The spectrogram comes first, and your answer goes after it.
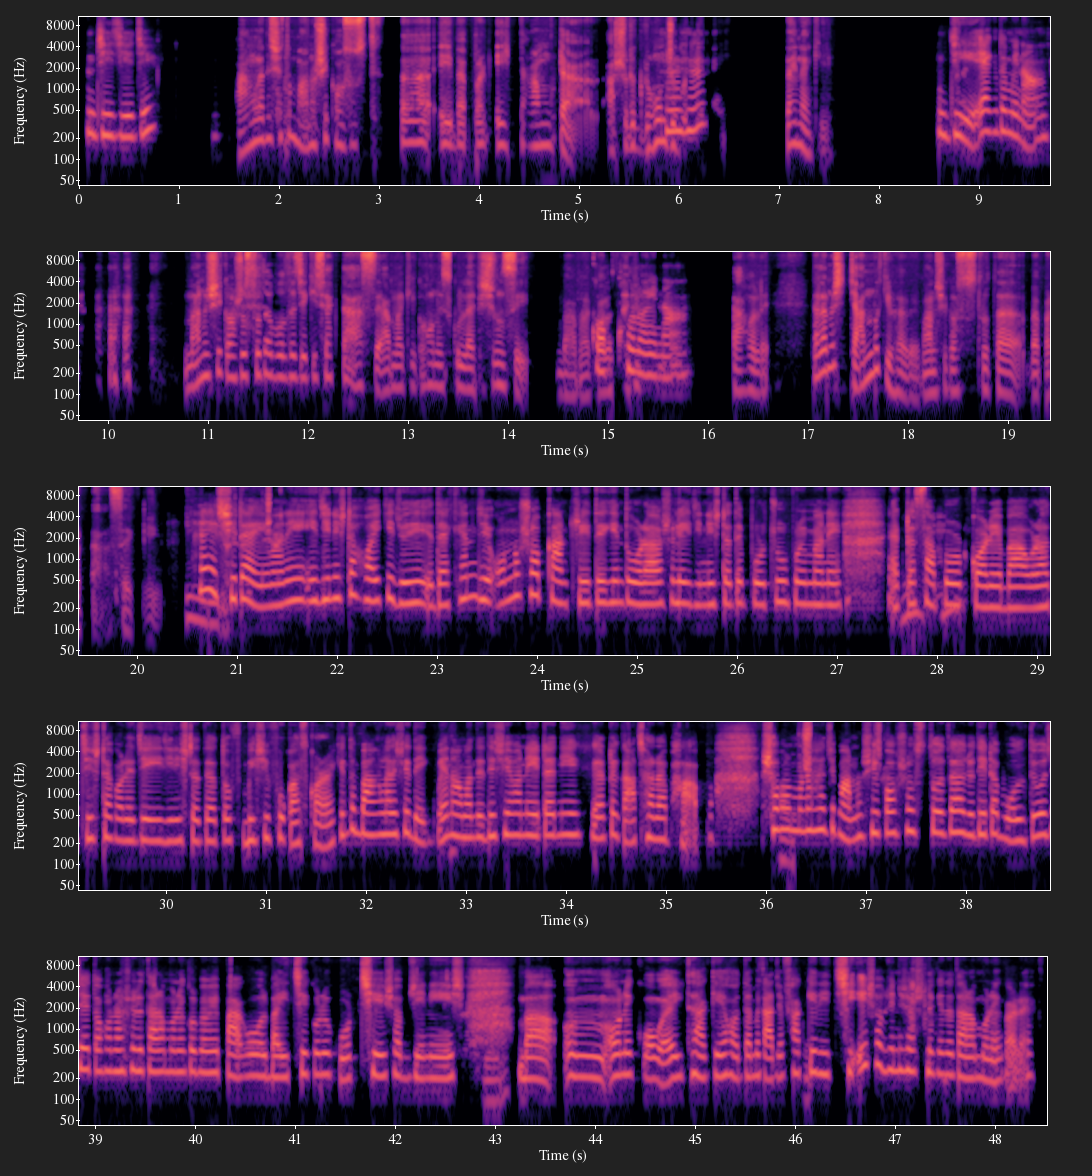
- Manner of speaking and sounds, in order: static; chuckle; other background noise; distorted speech
- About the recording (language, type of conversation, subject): Bengali, unstructured, কেন মানসিক অসুস্থতাকে কখনো কখনো ব্যক্তিগত দুর্বলতা হিসেবে মনে করা হয়?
